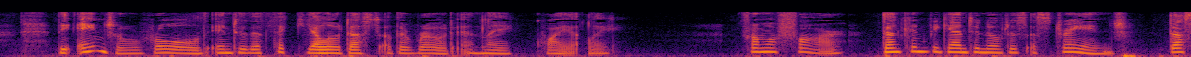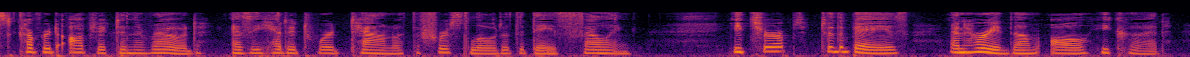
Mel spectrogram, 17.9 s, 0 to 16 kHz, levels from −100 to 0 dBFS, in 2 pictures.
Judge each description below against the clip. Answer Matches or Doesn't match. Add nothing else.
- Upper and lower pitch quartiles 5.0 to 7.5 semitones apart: Doesn't match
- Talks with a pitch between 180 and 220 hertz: Matches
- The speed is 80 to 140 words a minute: Doesn't match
